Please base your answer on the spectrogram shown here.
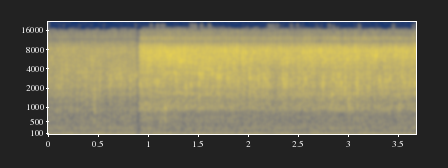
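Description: Fish fries in hot oil in a pan with a dense, steady sizzle and crackle close by. The sizzle swells sharply louder partway through as the fish is flipped, and there is no talking.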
